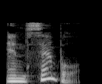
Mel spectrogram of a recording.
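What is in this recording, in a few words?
"ensample", British English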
